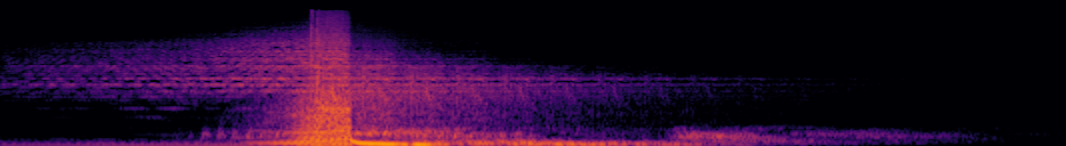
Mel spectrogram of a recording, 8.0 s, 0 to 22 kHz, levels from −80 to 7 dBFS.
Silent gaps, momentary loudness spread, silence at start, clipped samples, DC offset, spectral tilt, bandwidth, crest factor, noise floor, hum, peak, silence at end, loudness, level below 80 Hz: none; 26 LU; 0.35 s; under 0.1%; under 0.1%; -5 dB/octave; 16 kHz; 20 dB; -78 dBFS; none; -4 dBFS; 2.35 s; -22 LUFS; -28 dBFS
